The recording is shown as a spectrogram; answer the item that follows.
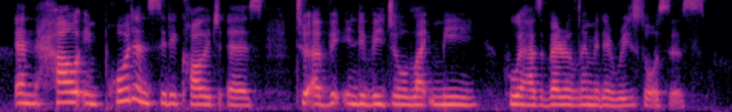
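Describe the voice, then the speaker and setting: A woman's somewhat breathy voice, fairly high-pitched with ordinary pitch variation, at a moderate pace on a very clean recording with a silent background. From Myanmar. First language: Burmese or another language of Myanmar. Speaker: nursing graduate, former community college student. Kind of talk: testimony at a town hall.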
